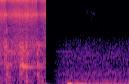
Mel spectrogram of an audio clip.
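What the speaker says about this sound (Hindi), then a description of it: "अब इसको थोड़ी देर भून लेंगे।" Vegetables for a vegetable soup sizzle loudly as they are stirred in a hot pan, with a few scraping strokes before the sound cuts off abruptly, leaving a quiet room and a single soft clink.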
